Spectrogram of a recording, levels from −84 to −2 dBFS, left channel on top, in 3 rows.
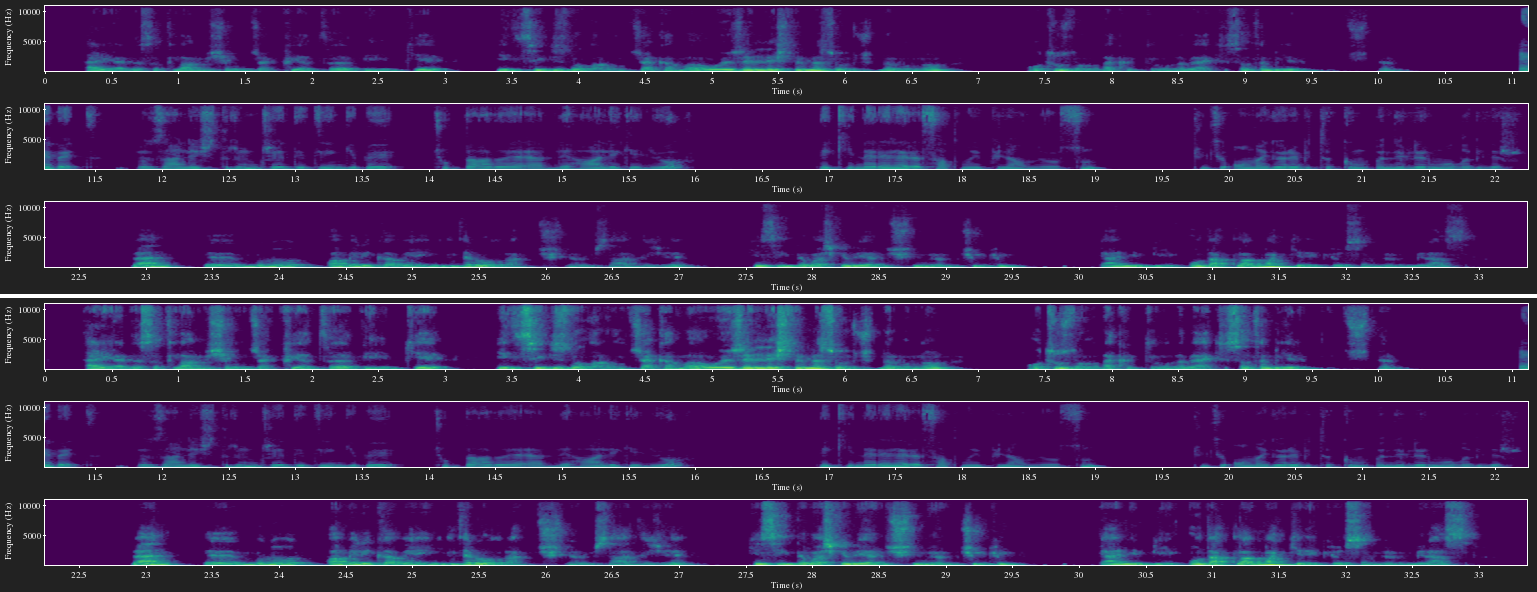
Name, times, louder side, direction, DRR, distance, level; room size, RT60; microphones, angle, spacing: voice 1, 0.3-3.0 3.4-6.8 7.4-10.2 22.9-27.1 27.6-29.6 30.2-32.9, right 3 dB, 70° right, 0.7 m, -32 dB
voice 2, 11.0-11.4 11.7-13.8 14.0-16.0 16.9-19.1 19.7-22.2, left 1 dB, 25° left, 2.6 m, -47 dB
head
